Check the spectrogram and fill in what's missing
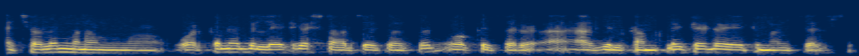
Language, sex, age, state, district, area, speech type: Telugu, male, 30-45, Andhra Pradesh, Nellore, urban, conversation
